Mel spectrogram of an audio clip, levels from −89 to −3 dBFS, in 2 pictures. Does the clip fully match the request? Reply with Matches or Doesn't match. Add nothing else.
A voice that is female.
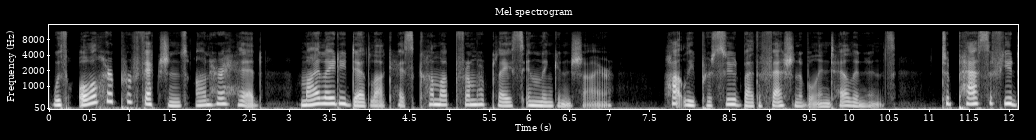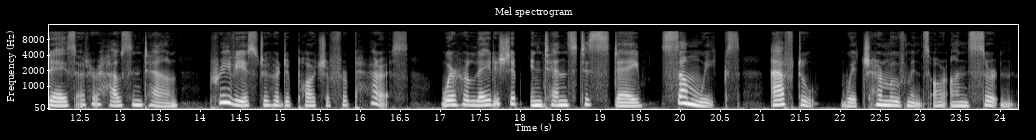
Matches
